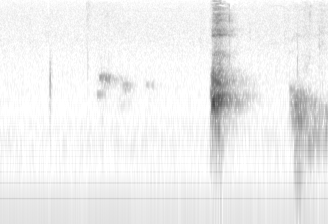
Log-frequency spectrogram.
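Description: A dog in a closet barks twice: a sharp loud bark, then a second rougher one a moment later, with a faint click and a soft whine beforehand. No one speaks.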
